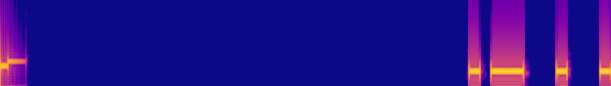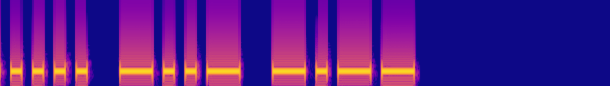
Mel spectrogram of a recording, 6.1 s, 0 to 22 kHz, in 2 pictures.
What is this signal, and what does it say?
Morse code, heard as a keyed tone, about 22 wpm, 700 Hz. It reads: AE5XY
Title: USA Call Signs - 5 Characters - 22wpm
